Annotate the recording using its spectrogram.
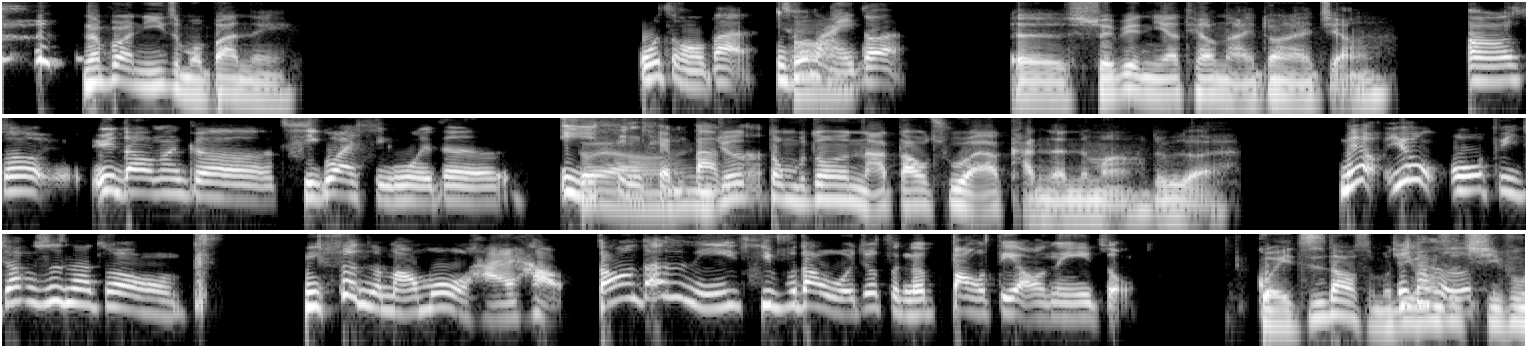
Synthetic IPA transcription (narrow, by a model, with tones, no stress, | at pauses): na˥˧p̬u˥˩ɻa˧˦ni˧˥t͡sə˨˩mə˦pa˥˩nːe˨˩ | wɔ˧˦t͡sə˨˩mə˦pa̰˥˩nni˨˩o˥na˨˩i˧˥t̪wa˥˩n | ʔə˨swe˧˥ɪpjni˨jɑ˥˩ʊt̪ʰjɑ˧˥ʊna˨˩i˧t̪wa˥˨nla̰˧˥ɪt͡ɕjɑ̰˨˩˦ŋ | ə˧˩sɔ˥y˥˧t̪ɑ˥˧ʊna˥˩ɡə˩t͡ɕʰi˧˥kwa˥˩ɪɕi˧˥ŋwe˧ɪd̪ə˨i˥˧ɕi˥˩ŋt͡ɕʰjɛ˧npa˨˥˨t͡ɕo˥˧˨t̪o˥˧ŋpu˨˩t̪o˥˧ŋʂ̩˥˩na˧˥t̪ɑ˥ʊʈ͡ʂʰu˥la˧˥ɪjɑ˥˩ʊkʰa̰˨˩nɻə˨˦nd̪ə˨ma̰˨t̪we˥˩bu˨˩wḛ˥˩ɪ | me˧˥ɪjo˨˩jwwɔ˧˦pi˨˩t͡ɕjɑ˥˧ʊʂ̬ɻ̩˥˧na˥˩ʈ͡ʂʊ˨˩ŋ | ni˨˩swə˥˩nd̪ə˨mɑ˧˥ʊmɔ˧˥wɔ˨˩xa˧˦˥ɪxɑ˨˩˦ʊna˧˥no˥˧t̪̬a˥˧nʂɻ̩˥˩ni˨˩i˥˩t͡ɕʰi˥fu˥˧t̪ɑ˥˩ʊwɔ˨˩t͡ɕjo˥˩ʊt͡sə˨˩ŋɡə˦pɑ˥˧ʊt̪jɑ˥˧ʊna˥˧i˥˩ʈ͡ʂʊ̰˨˩˦ŋ | kwe˨˩ɪt͡sɻ̩˥t̪ɑ˥˩ʊʂə˧˦mət̪i˥˧i˧ɑ˥ʂ̩˥˧˥t͡ɕʰi˥fu˥˨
